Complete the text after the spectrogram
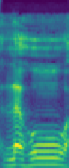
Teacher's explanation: ہا کے اوپر الٹا پیش ہے، ایک الف کی مقدار کے برابر کھینچ کر پڑھیں گے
